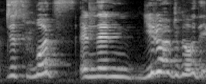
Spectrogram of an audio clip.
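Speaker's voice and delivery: high, loud, near-tearful begging; cling and beg, voice breaking; clingy pleading. Retold or imitated. Codependent self begging her sponsor, high tearful pleading. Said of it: "my codependency on her is".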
